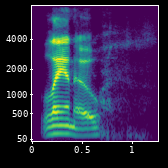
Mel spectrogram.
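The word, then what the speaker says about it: Llano: they they went to Lano which always pains me to say but that's how you say it so they went to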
